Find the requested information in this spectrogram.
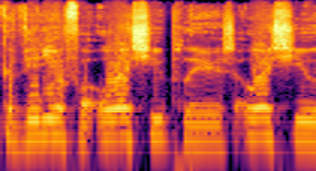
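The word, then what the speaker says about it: osu!: If you're going to make a video for OSU players, OSU is commonly pronounced OSU. Thank you for that. I always say OSU, OSU.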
